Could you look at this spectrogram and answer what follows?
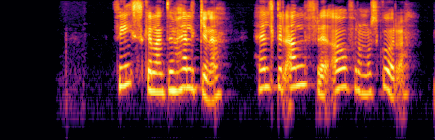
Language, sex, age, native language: Icelandic, female, 16, Icelandic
